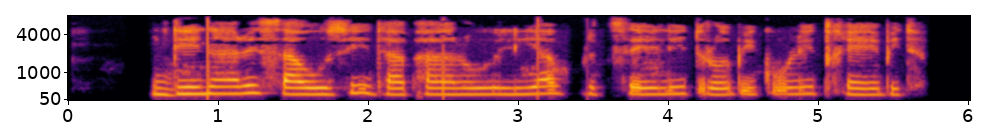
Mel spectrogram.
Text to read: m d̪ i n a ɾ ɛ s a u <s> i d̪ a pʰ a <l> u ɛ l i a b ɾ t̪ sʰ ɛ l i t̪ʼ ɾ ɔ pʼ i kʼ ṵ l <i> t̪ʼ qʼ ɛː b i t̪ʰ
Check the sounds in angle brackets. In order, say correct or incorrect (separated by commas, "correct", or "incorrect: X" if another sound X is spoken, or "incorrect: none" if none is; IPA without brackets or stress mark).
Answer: incorrect: z, incorrect: ɾ, correct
